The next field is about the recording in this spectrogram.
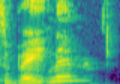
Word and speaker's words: abatement: How did I say albeit? It's abatement.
